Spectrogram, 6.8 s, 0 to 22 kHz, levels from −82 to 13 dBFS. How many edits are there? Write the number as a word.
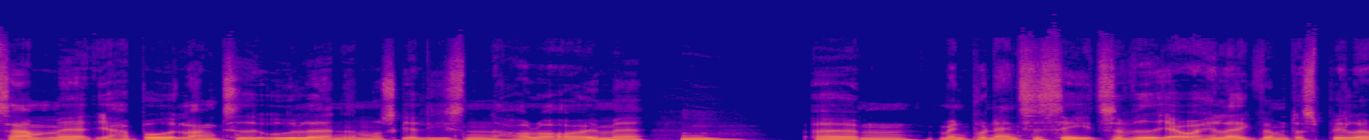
one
